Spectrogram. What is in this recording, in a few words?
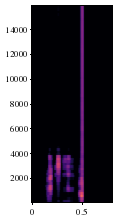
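Police Spec Ops Tac, radio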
